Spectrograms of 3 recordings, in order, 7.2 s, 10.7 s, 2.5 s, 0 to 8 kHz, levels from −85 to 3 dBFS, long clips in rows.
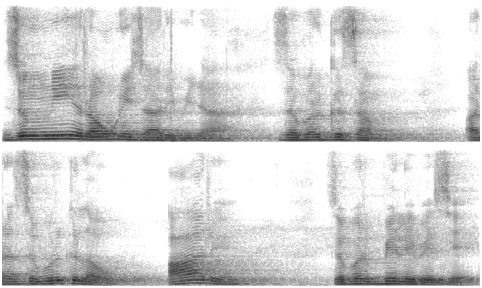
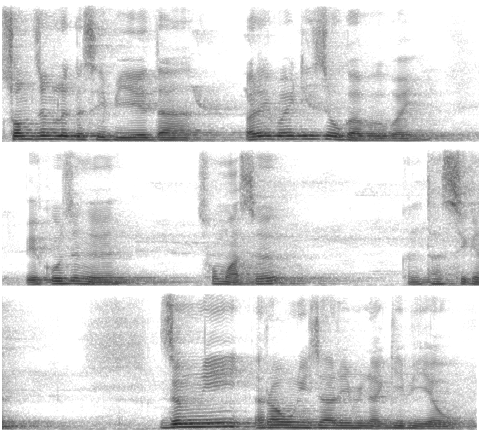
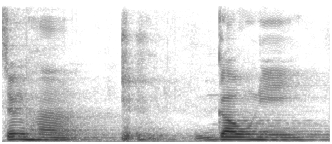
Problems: constant background noise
